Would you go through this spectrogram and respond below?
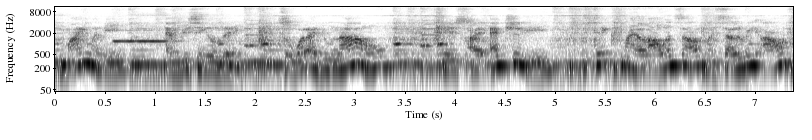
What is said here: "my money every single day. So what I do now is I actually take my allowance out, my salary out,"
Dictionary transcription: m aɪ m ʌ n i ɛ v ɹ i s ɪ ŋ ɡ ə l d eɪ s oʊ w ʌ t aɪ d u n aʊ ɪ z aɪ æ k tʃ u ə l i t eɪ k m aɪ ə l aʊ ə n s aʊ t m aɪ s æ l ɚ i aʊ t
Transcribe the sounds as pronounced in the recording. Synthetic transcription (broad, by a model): m aɪ m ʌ n i ɛ v ɹ i s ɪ ŋ ɡ ə l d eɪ s oʊ w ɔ t aɪ d u n aʊ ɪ s aɪ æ k tʃ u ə l i t eɪ k m aɪ ə l aʊ ə n s aʊ t m aɪ s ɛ l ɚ i aʊ t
